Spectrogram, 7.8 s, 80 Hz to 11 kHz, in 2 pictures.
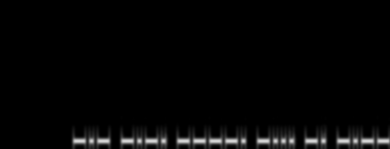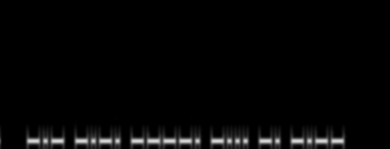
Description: Morse code, heard as a keyed tone, about 30 wpm, 700 Hz. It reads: KC9BNY KC9BNY
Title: USA Call Signs Repeated 2x 30wpm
